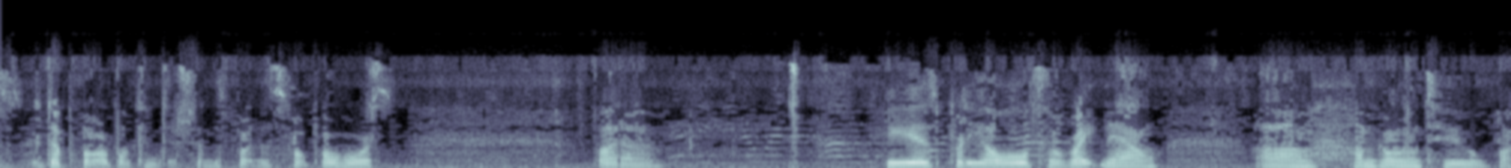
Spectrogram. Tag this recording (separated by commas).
Speech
